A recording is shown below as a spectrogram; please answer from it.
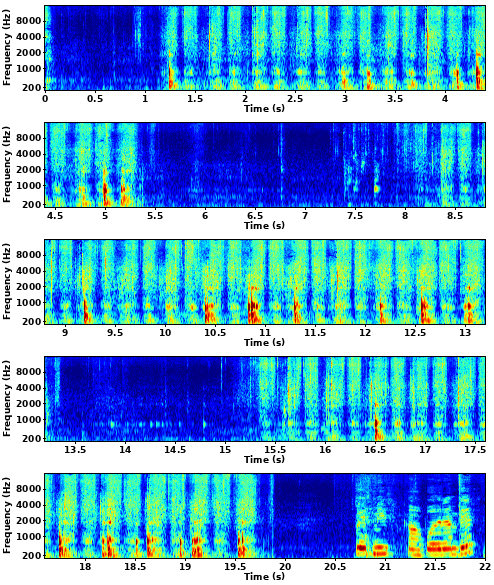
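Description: Stone mano (metlapil) pushed back and forth over a stone metate, crushing cooked nixtamal corn kernels on the first, coarse breaking pass: a rough scraping full of small crunches. It comes in three spells of about four to six seconds each, with short pauses between them.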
